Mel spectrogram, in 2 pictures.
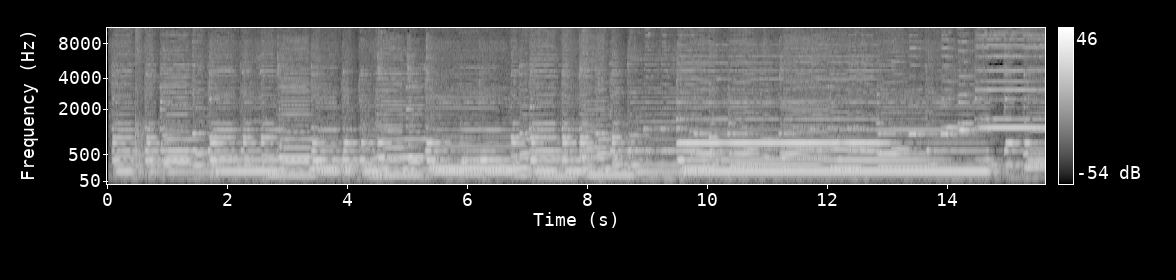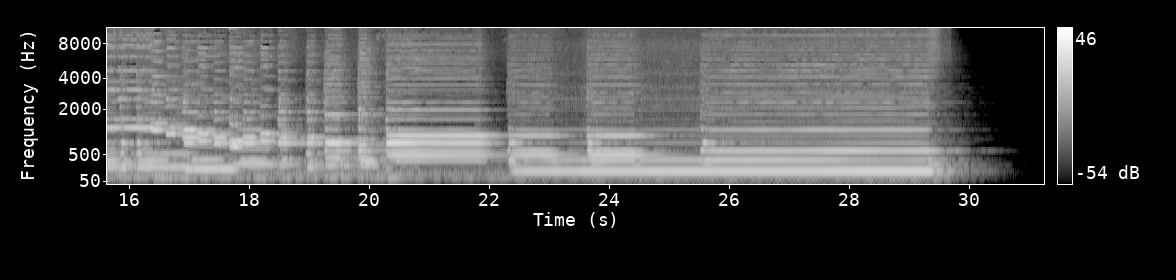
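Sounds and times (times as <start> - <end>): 
pipe organ: 0.0 - 30.1.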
